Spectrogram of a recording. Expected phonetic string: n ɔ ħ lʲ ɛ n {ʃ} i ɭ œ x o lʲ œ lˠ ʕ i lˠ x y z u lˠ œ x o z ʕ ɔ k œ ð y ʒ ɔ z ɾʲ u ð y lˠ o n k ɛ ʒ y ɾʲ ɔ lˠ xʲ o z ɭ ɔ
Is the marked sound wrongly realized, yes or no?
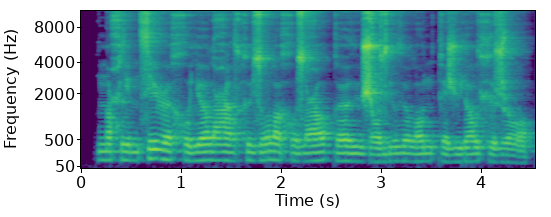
yes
